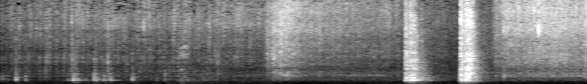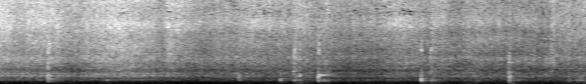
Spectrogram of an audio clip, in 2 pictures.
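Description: Chicken and sugar snap peas sizzling in a hot wok while a wooden spatula stirs and scrapes them. Two loud knocks come about four seconds in, after which the sizzle is louder.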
